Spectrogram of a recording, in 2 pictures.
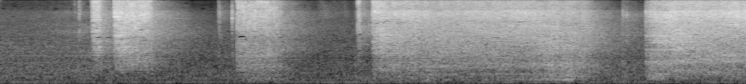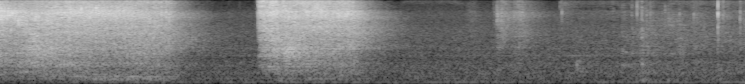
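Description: Packing tape being pulled off the roll in about five loud rasping pulls, two of them long and drawn out, as it is wound around a plastic pet travel crate.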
